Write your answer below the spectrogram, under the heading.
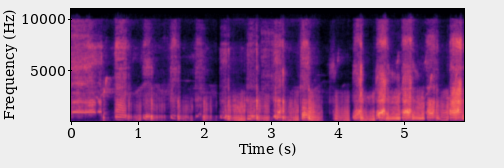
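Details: Lesser bandicoot rat caged in a trap at Na Lao, Nong Khu Phai, among rice paddies, calling to draw other rats out of burrows; harsh broadband squeaks and chattering bursts come in quick runs of about two or three per second, with brief pauses.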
